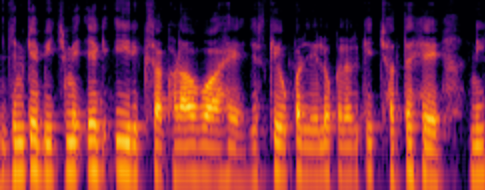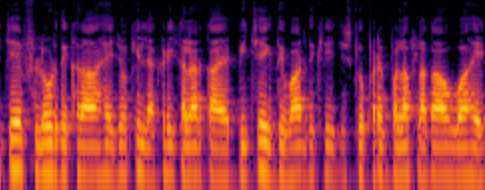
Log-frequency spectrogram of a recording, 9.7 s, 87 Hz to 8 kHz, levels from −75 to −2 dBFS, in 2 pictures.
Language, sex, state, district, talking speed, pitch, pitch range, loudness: Hindi, male, Chhattisgarh, Raigarh, 230 wpm, 125 Hz, 120-130 Hz, -17 LUFS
